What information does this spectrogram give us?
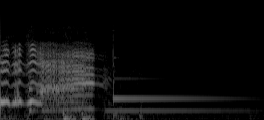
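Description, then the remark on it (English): A wobbly, bleat-like harmonic sound lasts under a second, then a single bright Facebook notification chime rings and slowly fades away. No one speaks. “One of those was a Facebook notification.”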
